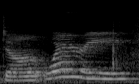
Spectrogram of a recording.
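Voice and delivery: slow, drawn-out gentle line; slow reassurance. Acted. Wimberly tells her parents not to worry, slow and gentle. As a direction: stretch it out to comfort.

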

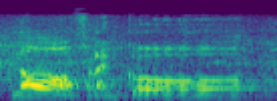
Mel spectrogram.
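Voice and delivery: slow, low letdown with a laugh in it; disappointed again, laughing. Retold or imitated. Friends refusing the porn theatre, slow and disappointed. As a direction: sigh it out as a let-down friend. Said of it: "fue más así como decepcionados".

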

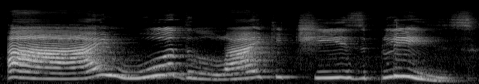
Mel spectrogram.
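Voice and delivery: "I would like cheese, please" drawn out slowly; slow model phrase. Shown as a demonstration. ("I would like cheese, please" bem devagar)

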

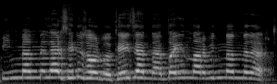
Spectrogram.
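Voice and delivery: high mocking sing-song mother. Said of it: "Arkadaşlar bakın büyük yalan".

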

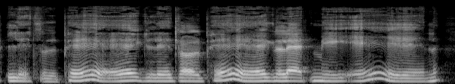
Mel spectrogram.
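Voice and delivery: slow, drawn-out wolf call; singsong big bad wolf. A narrator's reading. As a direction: call menacingly, stretching each word. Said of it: "he called".

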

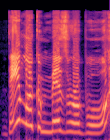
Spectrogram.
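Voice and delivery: loud exclamation breaking into laughter; loud hilarity. Real, not acted. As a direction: cry it out and crack up. Cracking up at the dinner.

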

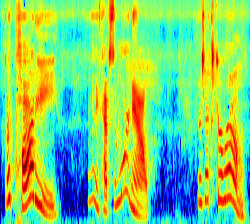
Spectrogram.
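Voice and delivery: high pet-praise voice. Real, not acted. Praising puppy, voicing it.

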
